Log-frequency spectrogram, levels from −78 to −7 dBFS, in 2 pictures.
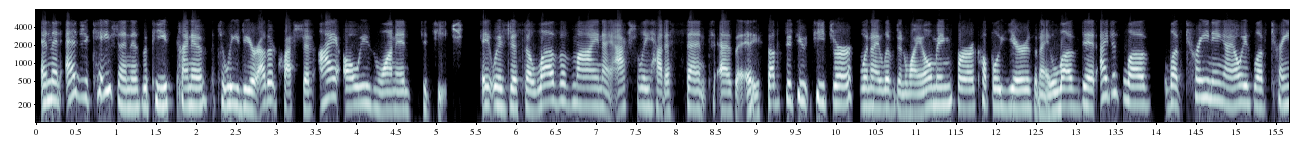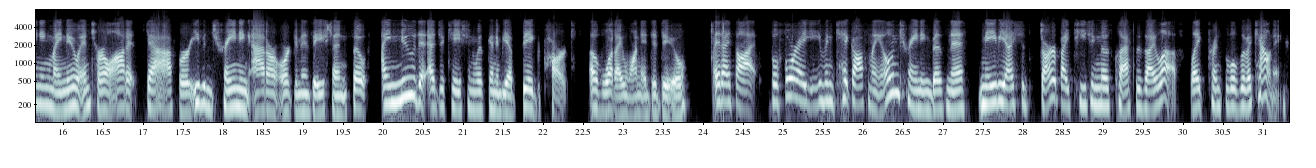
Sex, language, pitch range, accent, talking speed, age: female, English, 170-210 Hz, American, 215 wpm, 30-49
